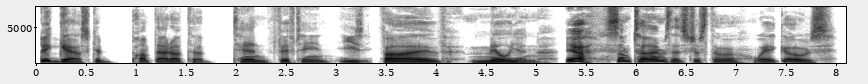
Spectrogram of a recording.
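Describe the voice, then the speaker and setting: A man's voice: mid-range voice, lively intonation, slow, hardly any pauses, dry recording, studio quality. A man voicing a weary, sarcastic late-night radio call-in host in a video game, with a wry, conversational, easily exasperated manner. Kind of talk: video game voice acting, radio patter and banter.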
